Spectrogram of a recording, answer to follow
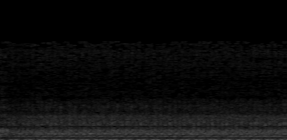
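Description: An engine idling steadily, a fast even low throb of about fourteen beats a second with a faint steady hum above it.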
